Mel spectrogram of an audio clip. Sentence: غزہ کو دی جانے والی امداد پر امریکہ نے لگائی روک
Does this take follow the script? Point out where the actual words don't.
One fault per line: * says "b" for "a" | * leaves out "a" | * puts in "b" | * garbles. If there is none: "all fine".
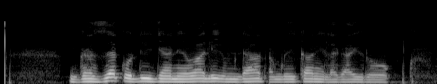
* leaves out "پر"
